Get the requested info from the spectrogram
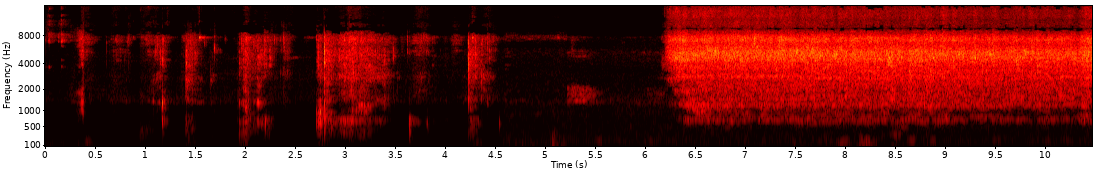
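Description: Marinated chicken pieces dropped into hot oil in a non-stick kadai, starting a loud, steady sizzle abruptly about six seconds in. Before that, scattered short wet squelches and scrapes.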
